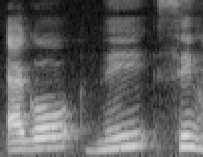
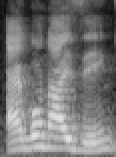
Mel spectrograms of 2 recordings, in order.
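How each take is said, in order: First: It has a short 'i' vowel and an 's'. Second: It has a long 'eye' vowel and a 'z'. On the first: The speaker calls it wrong. "হবে না" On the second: The speaker calls it right. "এটার উচ্চারণ কিন্তু"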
